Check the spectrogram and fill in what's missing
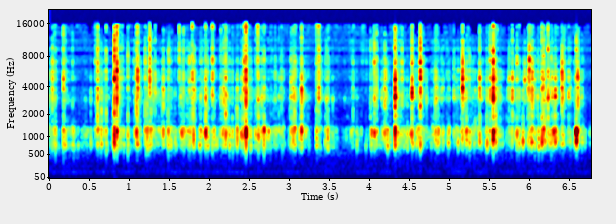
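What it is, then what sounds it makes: Plastic game controller, buttons mashed. A blue, hollow plastic PlayStation 3 handheld controller is held in both hands while fingertips and thumbs rapidly mash its buttons. The result is a dense, continuous stream of quick plastic clicks and rattles with a midrange body and bright tips, and the clicks run together with no ring.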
